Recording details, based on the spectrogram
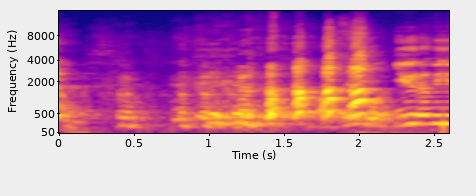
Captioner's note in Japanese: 一同笑い声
